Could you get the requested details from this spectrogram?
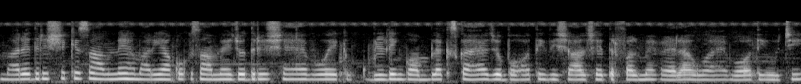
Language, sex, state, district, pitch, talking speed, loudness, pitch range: Hindi, female, Bihar, Katihar, 230 Hz, 215 wpm, -16 LUFS, 225-240 Hz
